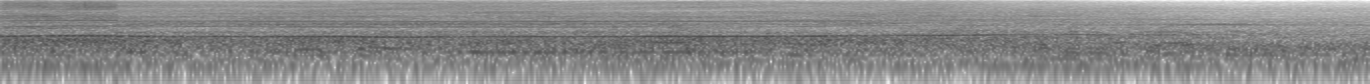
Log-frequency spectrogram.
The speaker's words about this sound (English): Here you see Kevin grinding a weld using one of our power tools.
